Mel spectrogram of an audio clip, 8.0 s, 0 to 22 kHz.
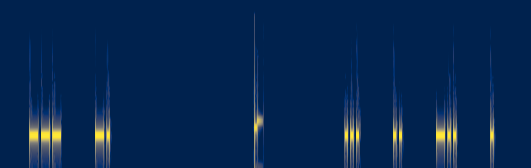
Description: Morse code, heard as a keyed tone, about 27 wpm, spaced as for 13 wpm, 700 Hz. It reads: ON SIDE
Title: 4x Character Spacing - Top 100 Words - 28wpm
